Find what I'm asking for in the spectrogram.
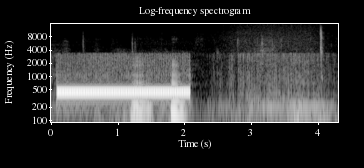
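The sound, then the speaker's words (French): A steady telephone ringback tone on an outgoing call, one long, loud, even beep lasting about two seconds with brief voices under it, then quiet low background noise. “Bon, donc on appelle”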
